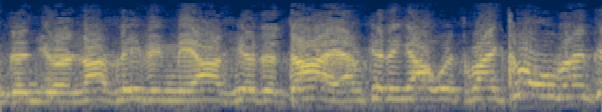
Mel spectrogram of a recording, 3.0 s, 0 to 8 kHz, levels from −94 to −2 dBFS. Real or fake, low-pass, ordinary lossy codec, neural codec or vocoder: real; 7.2 kHz; MP3, 32 kbps; none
